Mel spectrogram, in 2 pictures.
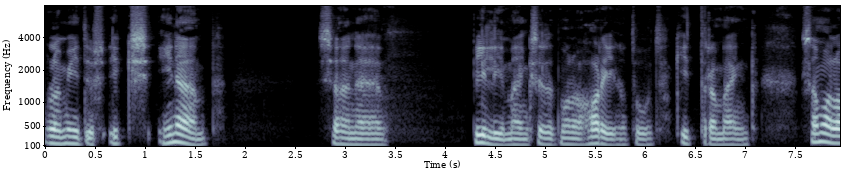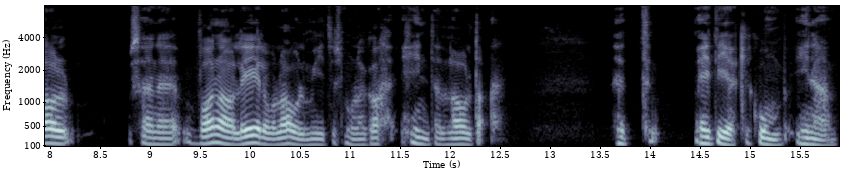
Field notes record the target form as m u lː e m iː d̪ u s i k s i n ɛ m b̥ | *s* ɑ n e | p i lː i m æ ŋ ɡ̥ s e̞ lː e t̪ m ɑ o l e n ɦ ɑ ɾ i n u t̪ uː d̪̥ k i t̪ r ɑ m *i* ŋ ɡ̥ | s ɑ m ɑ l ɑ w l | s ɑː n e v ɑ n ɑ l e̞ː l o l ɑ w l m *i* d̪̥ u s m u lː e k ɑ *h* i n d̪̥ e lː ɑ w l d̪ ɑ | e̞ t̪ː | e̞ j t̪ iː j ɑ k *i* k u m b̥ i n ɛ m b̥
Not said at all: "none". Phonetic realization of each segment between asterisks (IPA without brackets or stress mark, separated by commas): s, æ, iː, h, i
